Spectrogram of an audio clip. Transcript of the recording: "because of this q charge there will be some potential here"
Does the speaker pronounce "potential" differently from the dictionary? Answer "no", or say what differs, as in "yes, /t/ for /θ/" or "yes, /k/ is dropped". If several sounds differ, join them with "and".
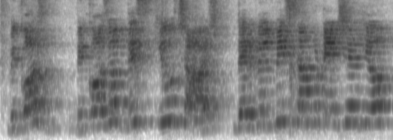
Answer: no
